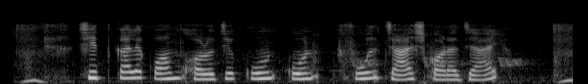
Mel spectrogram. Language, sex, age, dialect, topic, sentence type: Bengali, female, 18-24, Rajbangshi, agriculture, question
